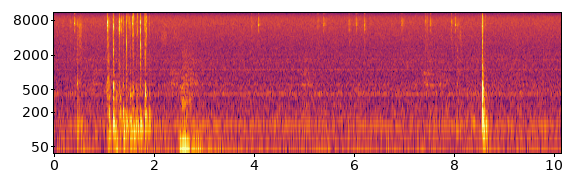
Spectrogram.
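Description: Typing on a computer keyboard: a quick run of about eight keystrokes about a second in, followed by a soft low thump. Faint scattered clicks follow, with one sharper single click near the end.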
